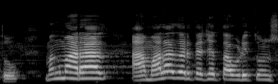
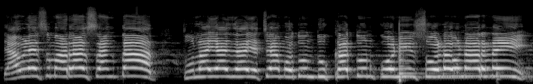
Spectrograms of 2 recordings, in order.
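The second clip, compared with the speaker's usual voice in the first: high, loud preaching; fiery preaching; 10 semitones higher, 10 dB louder than usual. Real, not acted. Preacher warns the crowd no one will save them, loud. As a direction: thunder the lesson at the crowd.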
